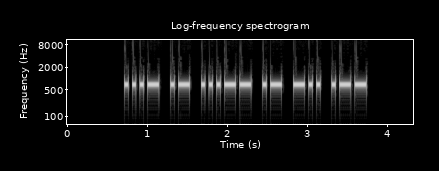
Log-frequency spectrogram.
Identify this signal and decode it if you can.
Morse code, heard as a keyed tone, about 25 wpm, 700 Hz. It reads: VA3ADW
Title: DXCC-100 Call Signs - 6 Characters - 25wpm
